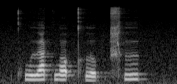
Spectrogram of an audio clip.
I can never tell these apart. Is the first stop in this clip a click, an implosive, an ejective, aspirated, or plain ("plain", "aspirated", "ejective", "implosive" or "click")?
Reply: aspirated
